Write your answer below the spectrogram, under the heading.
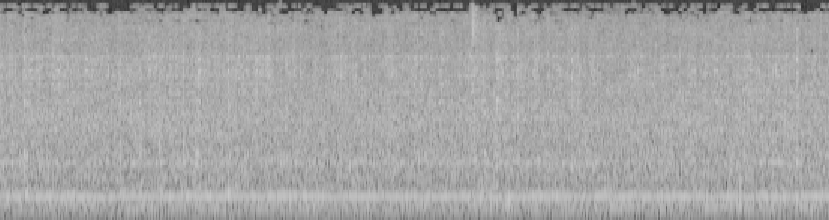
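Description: A steady machine hum: one constant low tone over a faint even hiss, unchanging throughout.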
